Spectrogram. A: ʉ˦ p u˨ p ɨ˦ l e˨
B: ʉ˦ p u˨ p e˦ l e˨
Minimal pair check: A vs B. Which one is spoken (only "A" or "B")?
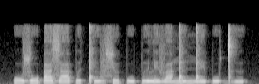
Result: A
